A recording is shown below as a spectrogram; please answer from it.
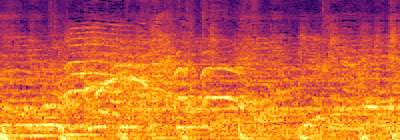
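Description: A crowd of excited children shouting and squealing, with music playing underneath.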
